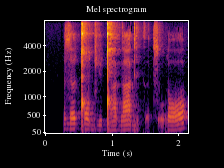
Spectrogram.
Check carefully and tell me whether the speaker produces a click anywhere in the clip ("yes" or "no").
yes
